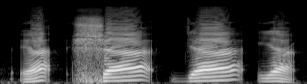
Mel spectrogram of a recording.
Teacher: Kita sesuaikan makhraj daripada huruf shin. Makhrajnya adalah tengah lidah kita. Ja, sya, ya itu tengah lidah.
